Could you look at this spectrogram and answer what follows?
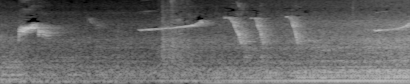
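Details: Oriental magpie-robin raised from young, singing clear rising whistles: a short high note, then a long upslurred whistle, followed by quick downward-sweeping notes and another rising whistle, against steady low background noise.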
